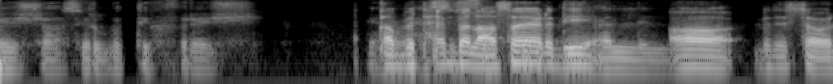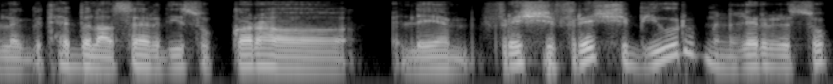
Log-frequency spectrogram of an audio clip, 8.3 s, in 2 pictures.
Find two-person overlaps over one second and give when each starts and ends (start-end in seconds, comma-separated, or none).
1.9-3.4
